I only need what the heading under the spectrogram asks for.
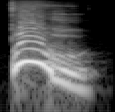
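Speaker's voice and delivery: very high, loud woo of pain; loud high-pitched yelp; character yelp. Acted. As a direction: let out a shrill yelp.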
